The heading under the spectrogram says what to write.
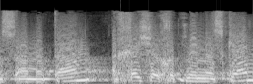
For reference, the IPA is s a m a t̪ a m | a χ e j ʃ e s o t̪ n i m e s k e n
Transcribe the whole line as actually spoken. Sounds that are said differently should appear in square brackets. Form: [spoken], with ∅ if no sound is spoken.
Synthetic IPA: s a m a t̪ a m | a χ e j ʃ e [χ] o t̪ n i m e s k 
